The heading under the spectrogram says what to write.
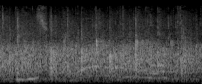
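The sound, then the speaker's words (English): A church audience breaks into a round of applause for a group of people, a dense, steady wash of many hands clapping at once with a faint murmur of voices mixed in. “Can we give them all a round of applause?”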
